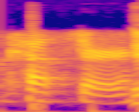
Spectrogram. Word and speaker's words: Koester: Is it Koester? – No, it's Koester.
